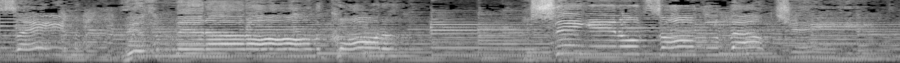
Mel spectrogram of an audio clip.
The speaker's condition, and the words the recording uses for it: No condition.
